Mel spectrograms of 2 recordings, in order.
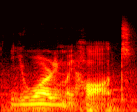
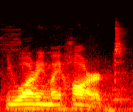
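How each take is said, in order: First: British accent, with the r in heart dropped. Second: American accent, with the r in heart sounded. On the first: "British bilang" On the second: "Kalau orang Amerika bilang"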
